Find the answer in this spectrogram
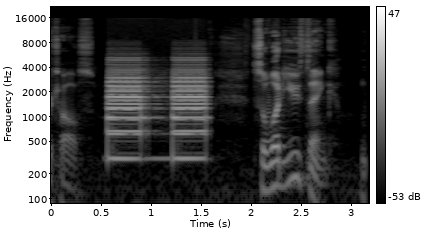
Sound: warning alarm sounds

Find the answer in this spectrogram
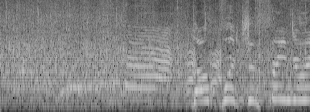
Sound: crowd cheering

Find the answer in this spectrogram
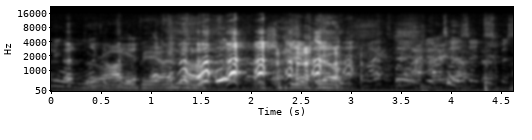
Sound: laughing

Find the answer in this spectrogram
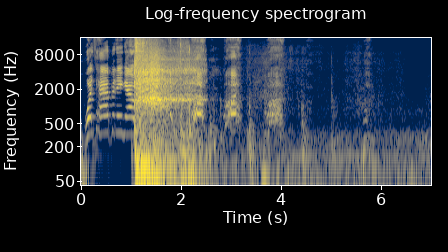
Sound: ominous music; Frank screaming

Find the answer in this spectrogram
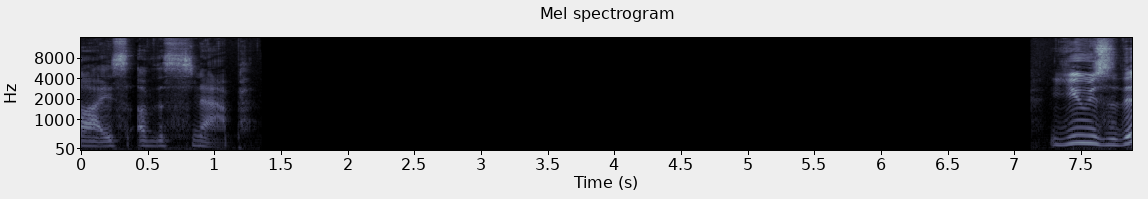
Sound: no Sound Present

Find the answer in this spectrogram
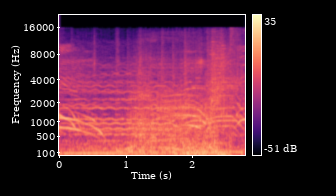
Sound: grunting

